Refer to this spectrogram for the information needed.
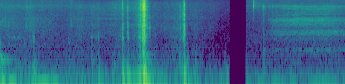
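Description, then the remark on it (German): A car seatbelt is pulled and buckled: a few sharp metallic clicks, the loudest in the middle, followed by a soft steady hum. “Anschnallen.”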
